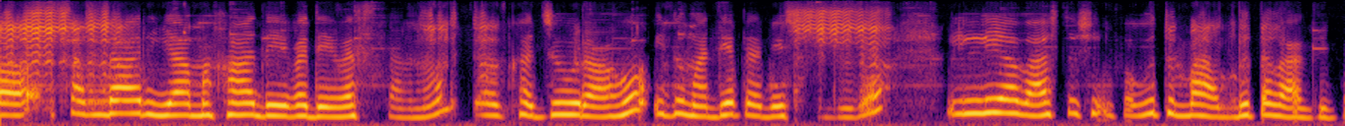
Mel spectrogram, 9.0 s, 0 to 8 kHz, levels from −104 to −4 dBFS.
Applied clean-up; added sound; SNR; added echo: neural diffusion model UNIVERSE++.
